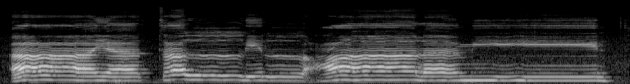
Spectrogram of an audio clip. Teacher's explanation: Lebur ya. Jadi tanwinnya langsung ke huruf lam bertasdid membacanya ya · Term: idgham bila ghunah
